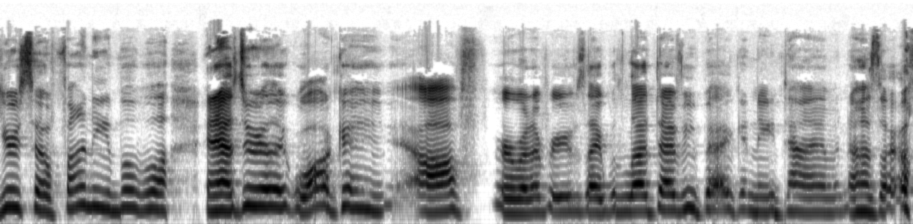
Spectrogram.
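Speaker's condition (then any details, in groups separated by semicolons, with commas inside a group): Friedreich's ataxia; wheelchair user, gets around and functions independently, partner Matt makes daily life easier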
